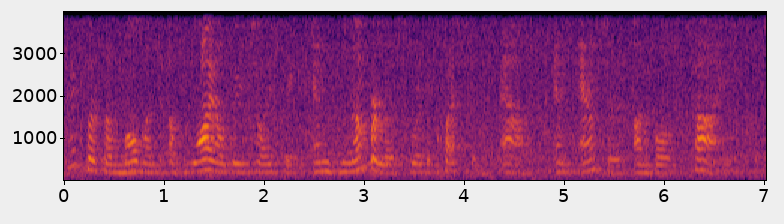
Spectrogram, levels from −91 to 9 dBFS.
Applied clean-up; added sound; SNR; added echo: none; Stream; 11 dB; reverberation time 1.8 s.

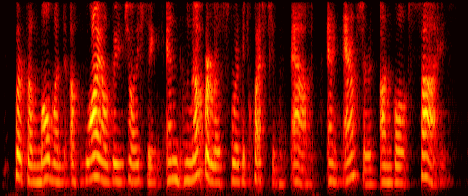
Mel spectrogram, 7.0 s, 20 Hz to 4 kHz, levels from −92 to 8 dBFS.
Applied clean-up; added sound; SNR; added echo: neural mask model DeepFilterNet 3.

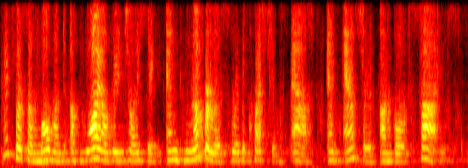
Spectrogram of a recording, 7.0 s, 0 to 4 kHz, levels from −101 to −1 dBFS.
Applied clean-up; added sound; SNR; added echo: neural separator model SepFormer DNS4.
